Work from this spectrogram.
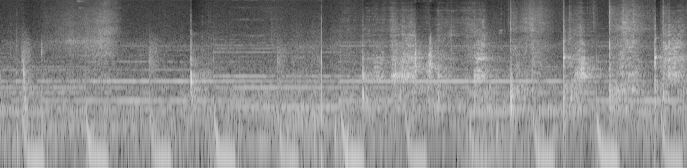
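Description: Semolina and sugar being stirred together for sooji halwa in a pan, with repeated scraping strokes and light metallic clinks from the utensil against the pan, close and steady.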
